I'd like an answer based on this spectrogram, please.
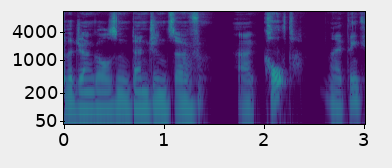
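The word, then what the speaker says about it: Chult: dlc travel through the jungles and dungeons of colt i think it's pronounced c-h-u-lt in the forgotten realms searching for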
